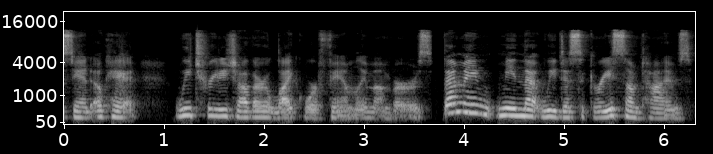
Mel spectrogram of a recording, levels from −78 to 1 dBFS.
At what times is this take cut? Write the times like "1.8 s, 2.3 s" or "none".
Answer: 3.7 s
